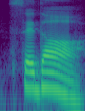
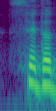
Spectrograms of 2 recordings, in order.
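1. Son ünlü uzundur. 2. Son ünlü kısadır. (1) "A'yı uzattım" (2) "Seda değil"

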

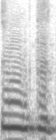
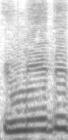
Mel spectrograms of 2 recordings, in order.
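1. m ile d arasındaki ünlü düşer. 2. m ile d arasındaki ünlü korunur. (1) "Ümdi olmuyor" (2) "Ümidi diyeceğim"

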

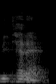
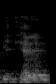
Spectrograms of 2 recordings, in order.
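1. Son hece 'rem' diye okunur. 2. Son hece 'rim' diye okunur. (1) "biterem diyoruz. Çünkü bu yörenin şivesi ve ağzı bu şekilde" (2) "biterim demiyoruz"

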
